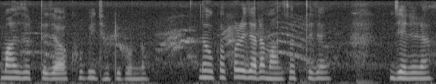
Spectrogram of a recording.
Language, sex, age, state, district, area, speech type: Bengali, female, 18-30, West Bengal, Dakshin Dinajpur, urban, spontaneous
